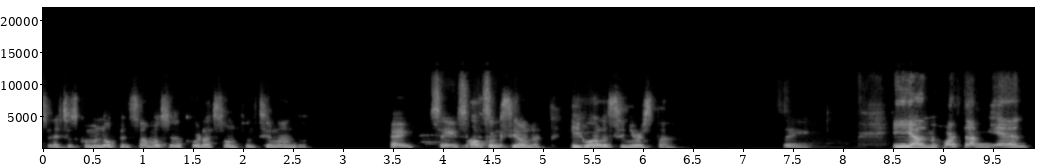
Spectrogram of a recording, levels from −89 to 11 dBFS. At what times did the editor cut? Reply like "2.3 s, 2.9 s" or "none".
none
